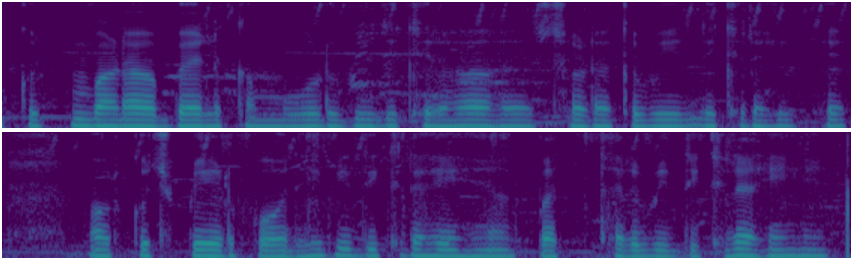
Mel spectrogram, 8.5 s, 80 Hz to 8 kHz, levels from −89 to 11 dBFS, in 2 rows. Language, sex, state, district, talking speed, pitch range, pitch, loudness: Hindi, female, Chhattisgarh, Rajnandgaon, 195 wpm, 135-145 Hz, 140 Hz, -48 LUFS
